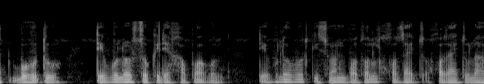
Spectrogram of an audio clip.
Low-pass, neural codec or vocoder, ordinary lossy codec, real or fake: none; none; none; real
